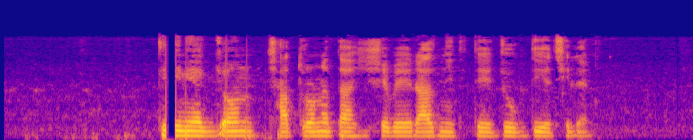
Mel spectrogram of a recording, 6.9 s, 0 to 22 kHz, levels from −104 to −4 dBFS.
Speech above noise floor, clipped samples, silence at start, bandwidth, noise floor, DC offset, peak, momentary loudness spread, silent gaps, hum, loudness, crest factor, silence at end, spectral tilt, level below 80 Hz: 39 dB; under 0.1%; 1.6 s; 8 kHz; -58 dBFS; under 0.1%; -2 dBFS; 11 LU; none; none; -20 LUFS; 20 dB; 1 s; -6 dB/octave; -48 dBFS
